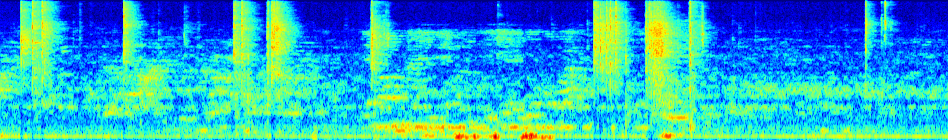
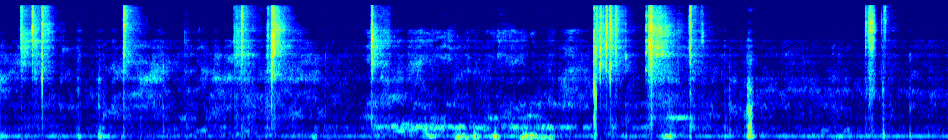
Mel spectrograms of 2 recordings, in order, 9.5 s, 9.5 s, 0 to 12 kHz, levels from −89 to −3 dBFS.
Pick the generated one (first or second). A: second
